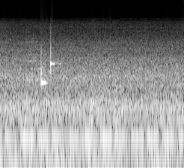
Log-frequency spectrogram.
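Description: Two short electronic beeps about half a second in, a lower tone followed quickly by a higher one, over a steady low hum.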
